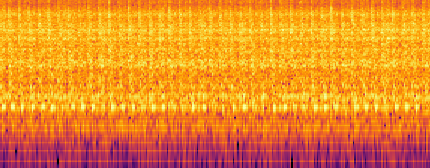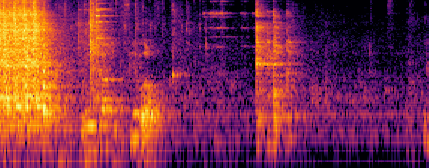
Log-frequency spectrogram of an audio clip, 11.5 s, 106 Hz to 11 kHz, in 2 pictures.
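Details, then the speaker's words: Land Rover 200Tdi diesel cranked via an ignition switch to prime fuel, injector pump wired: steady, even, brisk cranking about six seconds; strong Rollcore starter sounds healthy. "take some cranking to get fuel up that starter sounds good now those uh roll core starters are very good"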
